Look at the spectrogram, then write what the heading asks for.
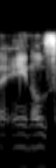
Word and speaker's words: annals: That's happened a few times in the annals of Marvel history. Hey. The annals? How do you pronounce that?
